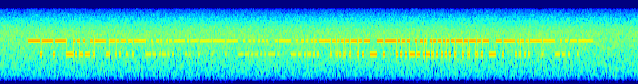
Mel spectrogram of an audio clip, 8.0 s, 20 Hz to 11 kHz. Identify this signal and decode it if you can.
RTTY (45.45 baud, 850 Hz shift), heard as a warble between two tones, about 1650 Hz centre, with radio static and fading. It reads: CQ DX DE DJ9F DJ9F K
